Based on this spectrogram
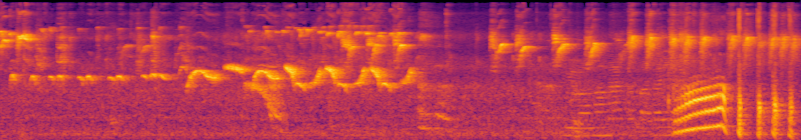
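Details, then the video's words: Chinese hwamei song of repeated looping, wavering whistles that swing up and down in a steady sequence, then high chips, ending with a short nasal, buzzy rising note and clicks. "Suara Burung Wambi ( Hwamei )"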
